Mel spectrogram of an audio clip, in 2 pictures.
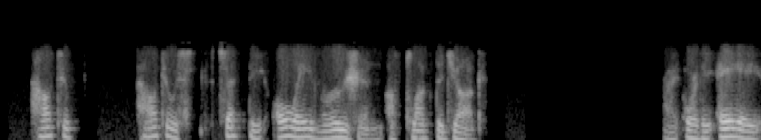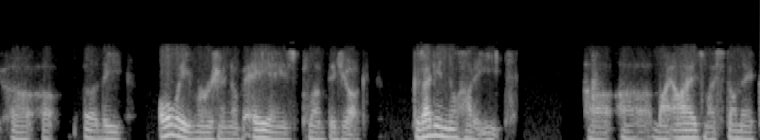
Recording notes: Qualification from the 100 Pounders Phone Meeting.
